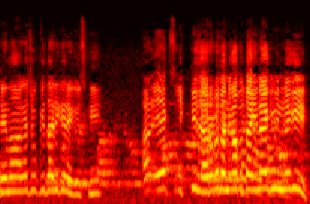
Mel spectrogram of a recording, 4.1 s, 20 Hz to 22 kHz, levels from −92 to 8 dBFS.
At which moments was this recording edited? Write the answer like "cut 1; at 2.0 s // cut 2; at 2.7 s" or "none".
cut 1; at 1.9 s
